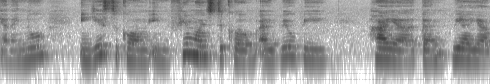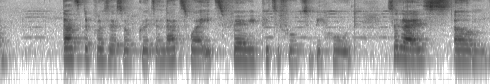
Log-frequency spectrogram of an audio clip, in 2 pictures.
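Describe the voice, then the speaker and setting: A woman with a small, soft voice speaks earnestly to her viewers, circling back over her points. Her tone is dark and mellow. The room around her rings with echo. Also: fairly low pitch. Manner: earnest and repetitive, addresses viewers as guys. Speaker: YouTuber. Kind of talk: motivational talk to camera. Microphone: new microphone without full setup.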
